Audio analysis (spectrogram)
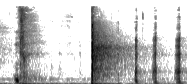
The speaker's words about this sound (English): I hope the mic picked up my slow clap.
